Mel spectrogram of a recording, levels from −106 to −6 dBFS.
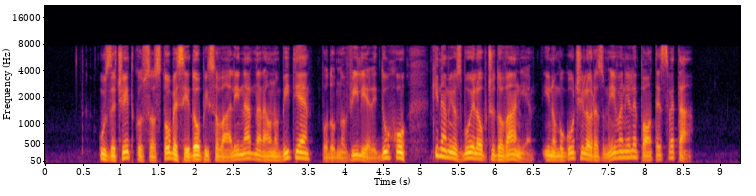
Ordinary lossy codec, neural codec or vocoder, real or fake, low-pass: none; none; real; none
